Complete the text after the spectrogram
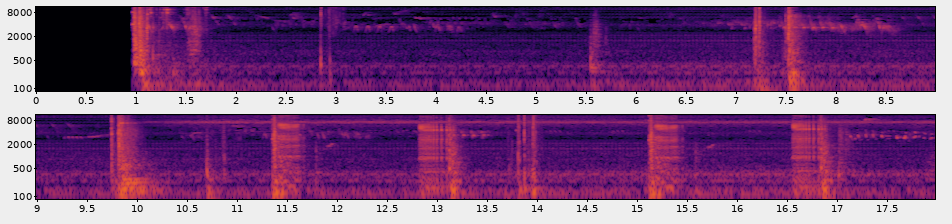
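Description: Short clicks and thuds sound now and then.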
